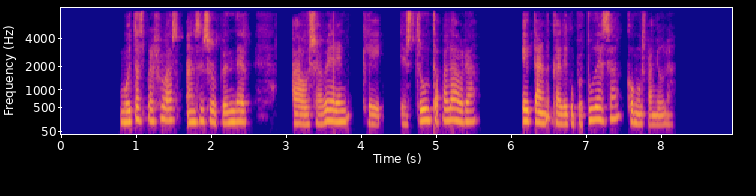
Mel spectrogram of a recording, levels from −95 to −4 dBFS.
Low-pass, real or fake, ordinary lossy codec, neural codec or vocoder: 7.2 kHz; fake; MP3, 48 kbps; codec, 16 kHz in and 24 kHz out, 1.1 kbps, FireRedTTS-2 codec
